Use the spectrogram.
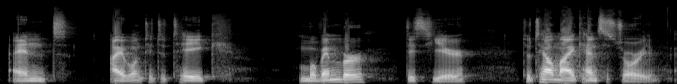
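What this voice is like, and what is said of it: Austrian-accented English. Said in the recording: “as you might hear from my accent, I'm not English, neither American. I'm actually Austrian.”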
